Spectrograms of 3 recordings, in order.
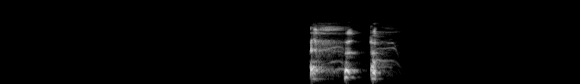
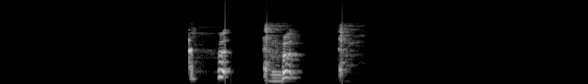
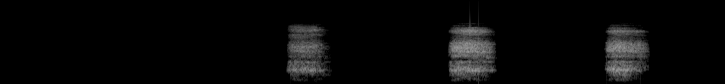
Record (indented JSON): {
  "cough_length": "5.8 s",
  "cough_amplitude": 27494,
  "cough_signal_mean_std_ratio": 0.18,
  "three_cough_length": "5.9 s",
  "three_cough_amplitude": 29725,
  "three_cough_signal_mean_std_ratio": 0.21,
  "exhalation_length": "7.3 s",
  "exhalation_amplitude": 8720,
  "exhalation_signal_mean_std_ratio": 0.31,
  "survey_phase": "beta (2021-08-13 to 2022-03-07)",
  "age": "45-64",
  "gender": "Female",
  "wearing_mask": "No",
  "symptom_none": true,
  "symptom_onset": "12 days",
  "smoker_status": "Ex-smoker",
  "respiratory_condition_asthma": false,
  "respiratory_condition_other": false,
  "recruitment_source": "REACT",
  "submission_delay": "2 days",
  "covid_test_result": "Negative",
  "covid_test_method": "RT-qPCR",
  "influenza_a_test_result": "Negative",
  "influenza_b_test_result": "Negative"
}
